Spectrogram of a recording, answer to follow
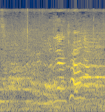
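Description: Children shouting and calling out as they play, with two loud high-pitched shrieks a little after a second in, over a hubbub of other voices.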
